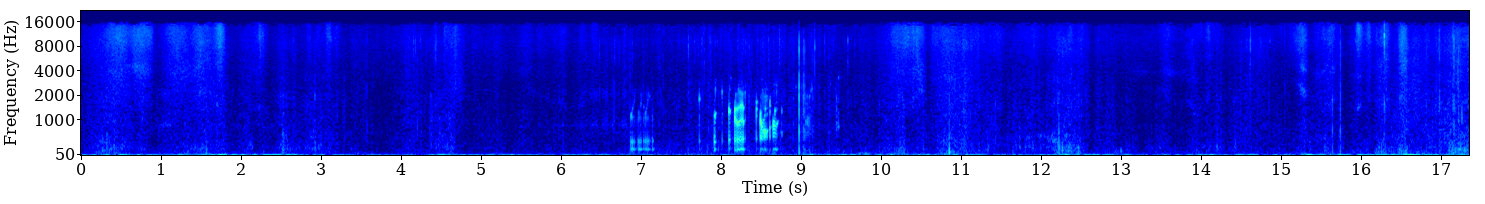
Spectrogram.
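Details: Loud, frequent gurgling and rumbling abdominal bowel sounds (borborygmi) recorded while trying to capture hunger sounds; described as digestion sounds.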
